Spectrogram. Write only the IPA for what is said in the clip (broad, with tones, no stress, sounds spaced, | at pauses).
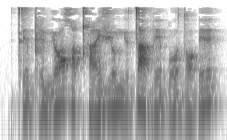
tʼ ɪ˨˩˦ pʼ ɪ˩˧˩ mʲ ɔː˨˦ ʁ ʊ˨˦ qʰ e˨˩˦ vʲ o˨˦ mʲ ʊ˨˩˦ t a˦˨ b e˨˦ ɓ o˩˧˩ d ɔ˩˧˩ ʔ ɪ˦˥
